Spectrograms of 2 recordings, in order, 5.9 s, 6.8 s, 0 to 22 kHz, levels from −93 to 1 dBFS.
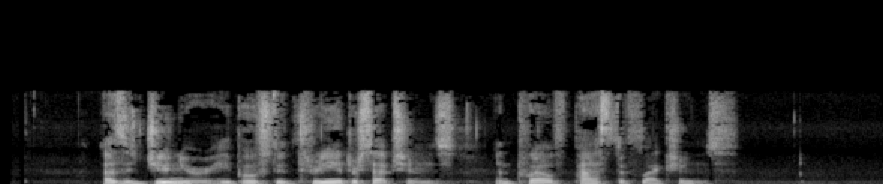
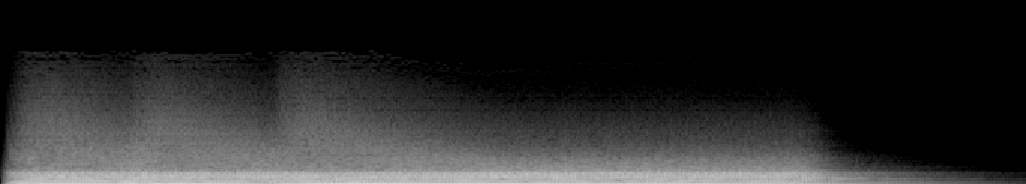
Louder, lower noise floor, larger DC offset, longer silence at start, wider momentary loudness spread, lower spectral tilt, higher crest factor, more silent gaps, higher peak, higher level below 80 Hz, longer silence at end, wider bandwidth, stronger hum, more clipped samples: second, -28 LUFS vs -19 LUFS; first, -70 dBFS vs -62 dBFS; neither; first, 0.7 s vs 0.05 s; first, 11 LU vs 6 LU; second, -3.5 dB/octave vs -7 dB/octave; first, 20 dB vs 12 dB; neither; second, -10 dBFS vs -4 dBFS; second, -68 dBFS vs -18 dBFS; about the same, 1 s vs 1.05 s; first, 11.5 kHz vs 7.4 kHz; neither; neither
